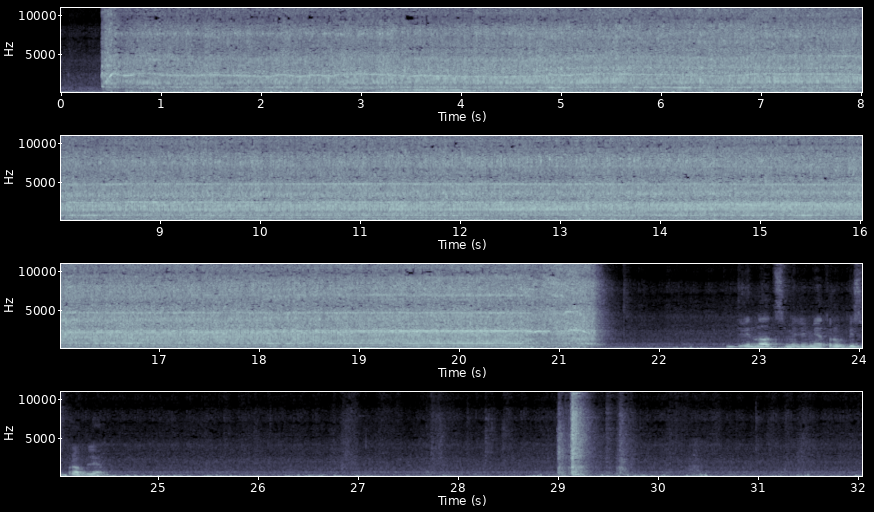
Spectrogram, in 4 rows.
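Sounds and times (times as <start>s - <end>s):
rotary hammer drilling concrete: 0.4s - 21.6s.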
